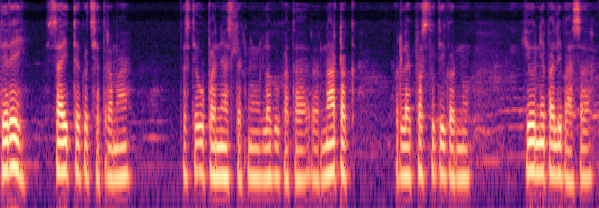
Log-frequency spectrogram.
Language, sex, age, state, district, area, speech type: Nepali, male, 45-60, West Bengal, Darjeeling, rural, spontaneous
